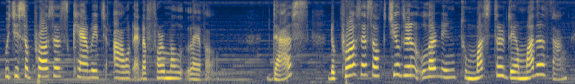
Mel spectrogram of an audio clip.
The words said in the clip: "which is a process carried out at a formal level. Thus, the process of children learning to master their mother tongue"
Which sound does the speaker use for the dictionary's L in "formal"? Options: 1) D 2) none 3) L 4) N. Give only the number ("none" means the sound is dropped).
3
